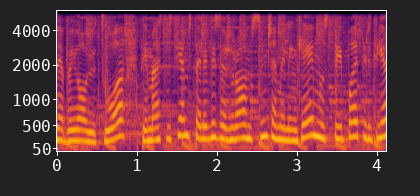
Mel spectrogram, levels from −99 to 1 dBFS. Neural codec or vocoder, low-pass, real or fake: none; 5.4 kHz; real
